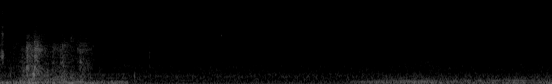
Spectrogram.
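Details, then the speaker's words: Water-damaged clock after repair: faint, even ticks about once a second in a quiet room; the clock movement is running normally. "here the clock is fixed and it works."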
